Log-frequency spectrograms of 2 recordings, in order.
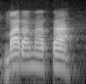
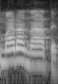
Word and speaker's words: Maranatá: E agora eu clamo do aramaico dialeto de Jesus, Maranatá, como dizemos nós católicos, ou Maranata, como dizem nossos irmãos separados, os evangélicos ou protestantes.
